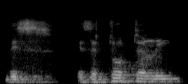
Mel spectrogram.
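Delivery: normal talking voice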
